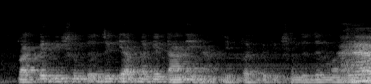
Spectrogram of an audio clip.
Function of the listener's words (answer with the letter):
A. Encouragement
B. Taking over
B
